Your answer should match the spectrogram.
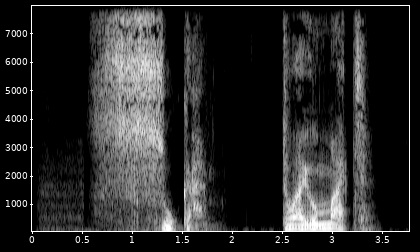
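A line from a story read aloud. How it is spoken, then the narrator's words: Hoarse, in Russian. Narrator (Russian): хрипит тот от чего-то по-русски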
